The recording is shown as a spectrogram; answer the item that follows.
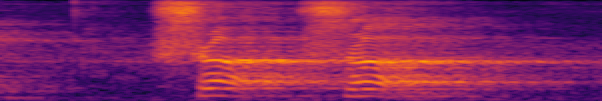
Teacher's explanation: स तीनों स में अंतर है। ये इस स का उच्चारण जो तालव्य स है, जिह्वा तालु के पास जाना चाहिए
